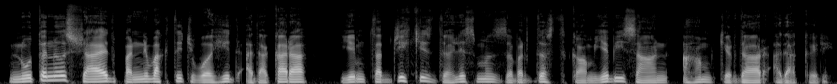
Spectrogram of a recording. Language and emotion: Kashmiri, neutral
